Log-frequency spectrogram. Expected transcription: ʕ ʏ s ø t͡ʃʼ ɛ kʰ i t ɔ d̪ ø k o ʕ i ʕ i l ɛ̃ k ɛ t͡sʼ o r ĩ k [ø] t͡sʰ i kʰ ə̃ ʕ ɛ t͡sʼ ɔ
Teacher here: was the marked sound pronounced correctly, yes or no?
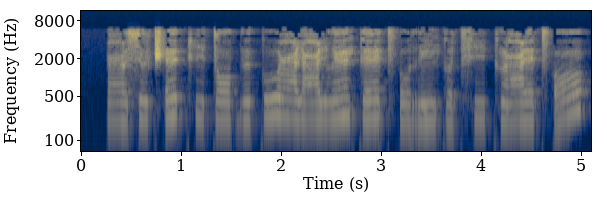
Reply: no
